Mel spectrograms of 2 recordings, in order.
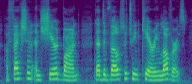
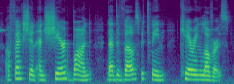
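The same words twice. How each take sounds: The two takes are said the same way.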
